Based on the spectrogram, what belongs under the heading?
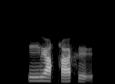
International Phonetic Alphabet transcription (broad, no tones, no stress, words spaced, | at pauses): ŋ͡mø qɵxø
